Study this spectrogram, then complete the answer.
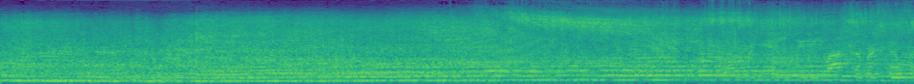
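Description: Compact race cars roar around Midvale Speedway in a steady, loud pack, engines droning continuously with a rising pass late on, while a commentator talks over the racing.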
